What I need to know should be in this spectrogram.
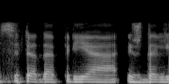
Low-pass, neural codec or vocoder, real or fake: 7.2 kHz; none; real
